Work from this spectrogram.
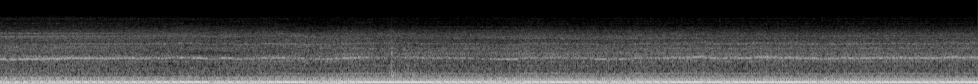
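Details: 1983-84 Honda Nighthawk 550 (CB550SC) after an oil change, checking for leaks; steady even idle with smooth low beat, no knocks, ticks or misses, running cleanly.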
